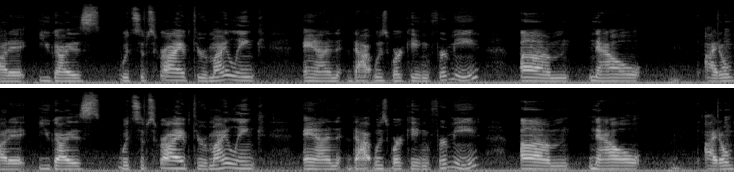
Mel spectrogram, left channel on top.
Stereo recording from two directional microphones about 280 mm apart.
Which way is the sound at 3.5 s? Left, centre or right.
Centre.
